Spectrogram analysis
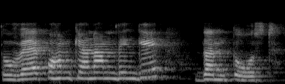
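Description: A woman's voice: high-pitched, measured pace, sharp tone. A woman teacher giving an online class, explaining step by step and quizzing her pupils as she goes. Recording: dull lo-fi sound in an echoey room.

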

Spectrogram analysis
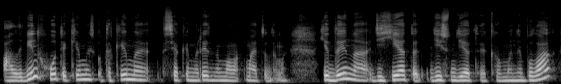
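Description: Young woman rattling off stories super fast, mellow low-key tone, chatty guest. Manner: rapid, chatty, animated storytelling. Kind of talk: candid casual chat.

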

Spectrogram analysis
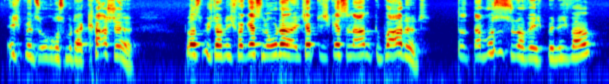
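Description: A man's voice: very high voice, quick pace, a bit bright, pitched above the performer's own voice. A man voicing a grieving, devoted young great-grandson in a narrated game story, pleading and emotional. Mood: desperate pleading.

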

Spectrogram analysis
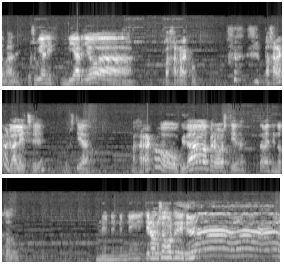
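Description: A man's voice: on the high side, big pitch swings, moderate pace, sharp tone, faint music behind. A young man, commenting on a video game in a joking, cursing way. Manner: jokey, swears a lot, laughs at own jokes. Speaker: gameplay commentator. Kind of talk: casual let's play commentary.

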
